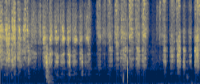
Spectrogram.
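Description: A brush scrubs motorcycle clutch parts clean with petrol in a series of close, uneven bristle strokes, with no talking.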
